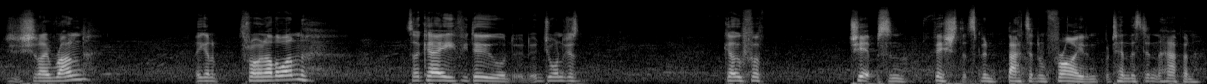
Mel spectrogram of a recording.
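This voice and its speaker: Man acting British male best friend, lovesick, flustered, stammering, slightly high pitch, audio roleplay, faint ambient noise. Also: moderate pace, a bit bright. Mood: flustered, earnest. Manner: stammering, rambling, earnest confession. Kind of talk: romantic comedy audio roleplay.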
